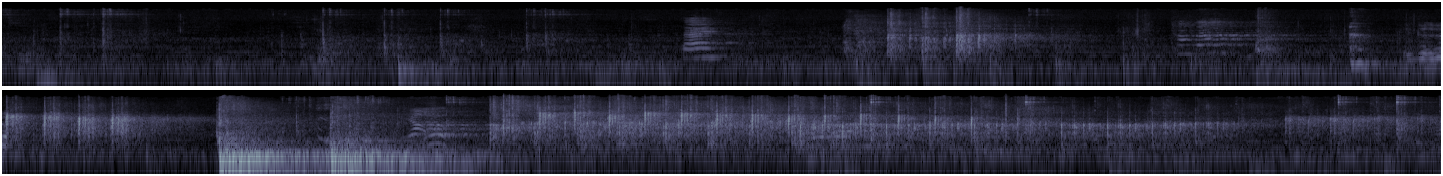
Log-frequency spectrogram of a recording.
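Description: A table tennis ball clicks back and forth on paddles and the table in a large echoing hall.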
